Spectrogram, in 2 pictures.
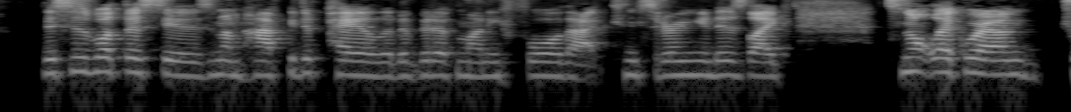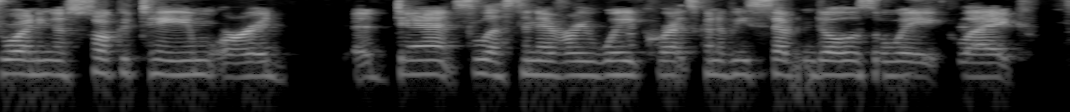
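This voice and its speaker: Speaking with an Australian accent, a woman goes at a very fast pace. Her intonation stays monotone and flat. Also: medium pitch for a woman. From Queensland, Australia. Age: 20s. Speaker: podcast host. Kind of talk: casual chat. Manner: fast, changes course mid-sentence.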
